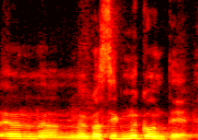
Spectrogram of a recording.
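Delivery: usual speaking voice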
